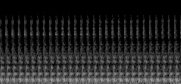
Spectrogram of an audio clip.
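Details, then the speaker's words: Buick Regal GS with P0440 large EVAP leak code, during pressure test: fast even ticking about fourteen clicks a second as the purge valve is opened and pressure drops. EVAP purge valve solenoid clicking. "All right, so that's the purge valve moving, okay, and as you can see, the pressure here is dropping."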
